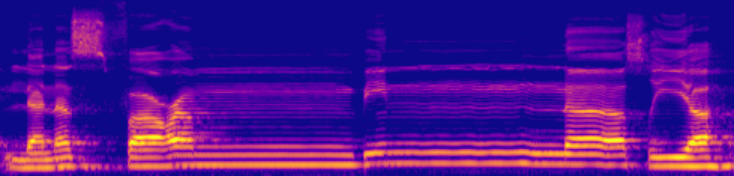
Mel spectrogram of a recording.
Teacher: نون یہاں پہ ہے نہیں، نون کی آواز ہے، تو نون کی آواز یہاں میم سے بدل جائے گی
